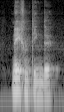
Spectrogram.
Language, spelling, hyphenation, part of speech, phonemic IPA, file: Dutch, negentiende, ne‧gen‧tien‧de, adjective, /ˈneː.ɣə(n)ˌtin.də/, Nl-negentiende.ogg
- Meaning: nineteenth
